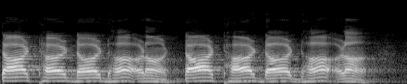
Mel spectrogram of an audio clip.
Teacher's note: जब टा वर्ग के सभी वर्णों को बोलेंगे टा, ठ, ड, ढ, अणा, टा, ठा, ड, ढ, अणा, तो देखिए ये जीभ जो है हमारे ऊपरी छत को स्पर्श कर रही है और ऊपरी छत में भी अगले वाले हिस्से को स्पर्श कर रही है। ट, ठ, ड, ढ, अणा, एकदम ऊपर ऊपरी छत का अगला वाला हिस्सा वो हमारा कहलाता है मूर्धन्य।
